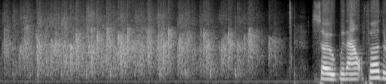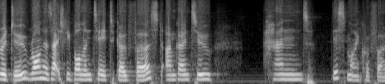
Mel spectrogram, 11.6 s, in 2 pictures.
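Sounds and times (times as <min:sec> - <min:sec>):
crowd applauding: 0:00.0 - 0:04.3
faint low electrical hum: 0:00.0 - 0:11.5
speech: 0:04.8 - 0:09.2, 0:09.8 - 0:11.5.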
